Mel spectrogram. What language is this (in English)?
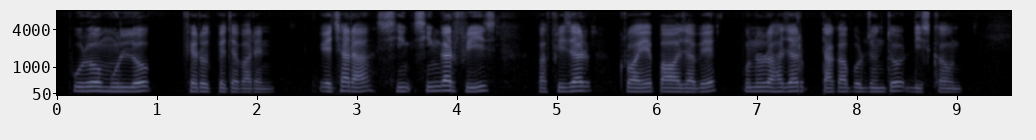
Bangla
